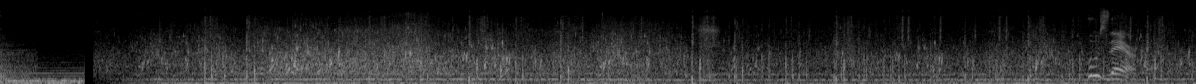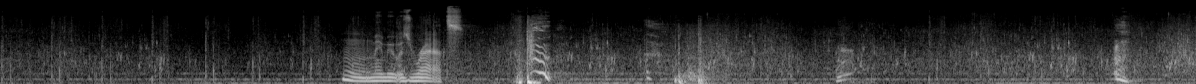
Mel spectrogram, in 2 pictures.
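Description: Footsteps fall on cobblestones.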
